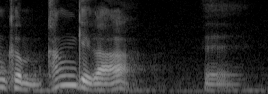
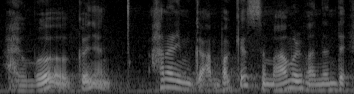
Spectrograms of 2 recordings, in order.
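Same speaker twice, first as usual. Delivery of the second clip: mild agreeable reply; 3 semitones lower, 10 dB quieter than usual. Retold or imitated. Modelling a mild acceptance.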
